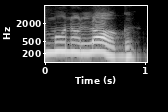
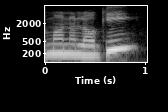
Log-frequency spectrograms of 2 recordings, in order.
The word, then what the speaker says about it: monologue: Pronunciation, it is monologue. Monologue, not monologi or monology.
